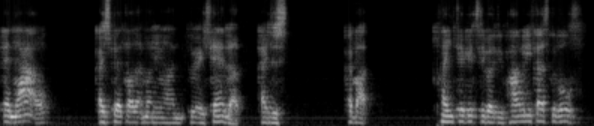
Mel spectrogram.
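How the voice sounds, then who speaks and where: As an interview guest, this former contestant gives a rambling, sarcastic, candid account of a bitter experience. His medium-pitched, darkish voice stays fairly even at a normal speed, with frequent pauses. There is slight background noise, and the distant mic sounds roomy.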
